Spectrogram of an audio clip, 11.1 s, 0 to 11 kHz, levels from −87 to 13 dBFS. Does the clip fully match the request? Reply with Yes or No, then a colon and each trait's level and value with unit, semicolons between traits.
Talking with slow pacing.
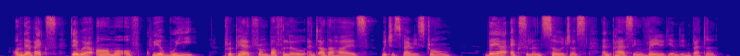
No: average, 150 wpm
